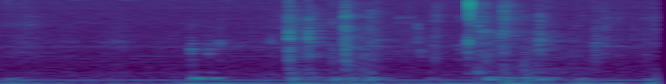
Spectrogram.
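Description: Computer keyboard keystrokes, a short run of quiet clicks in the second half, as a line of code is entered. A faint low hum runs underneath.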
